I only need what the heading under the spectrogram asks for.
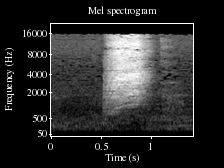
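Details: Javan myna known for mimicking words such as bapak and mamak and for whistling lets out one short, harsh, hissing squawk, with a person speaking nearby.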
